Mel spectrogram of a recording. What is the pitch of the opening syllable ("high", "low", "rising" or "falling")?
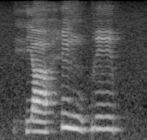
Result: low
